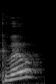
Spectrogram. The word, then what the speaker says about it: Cavill: I can never pronounce his name. Henry Cavill. Cavill? Yeah. Cavill? Is it Cavill? It's Cavill.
